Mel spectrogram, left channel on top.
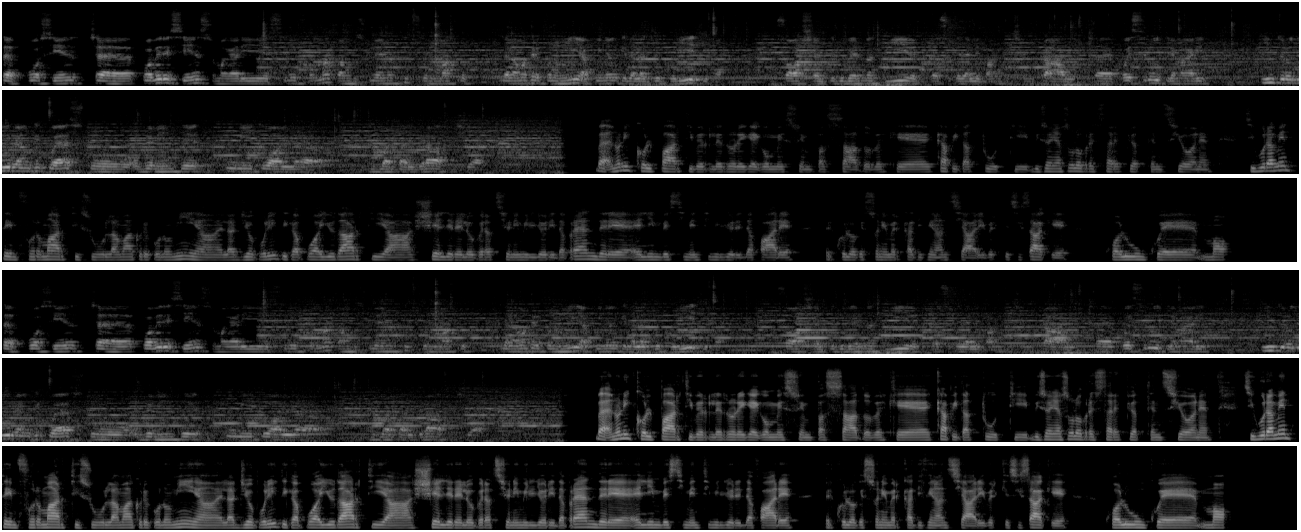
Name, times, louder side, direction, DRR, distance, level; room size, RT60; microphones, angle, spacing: voice 1, 0.0-4.7 5.0-7.2 7.7-12.1 12.6-17.8, left 2 dB, 60° left, 1.1 m, -40 dB
sound 1, 2.5-18.6, right 1 dB, 15° left, 1.1 m, -44 dB
voice 2, 18.9-33.9 34.3-36.6 37.0-38.2, right 7 dB, 80° right, 0.3 m, -39 dB
3.9 x 2.8 x 2.3 m
head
